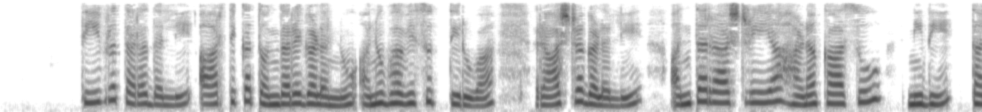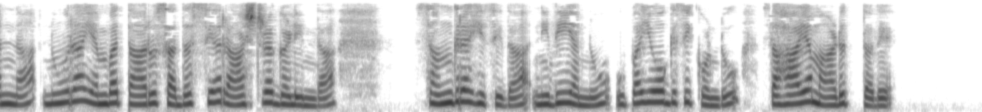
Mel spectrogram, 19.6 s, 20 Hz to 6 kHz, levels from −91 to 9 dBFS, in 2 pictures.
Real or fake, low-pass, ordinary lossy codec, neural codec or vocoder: real; 5.4 kHz; MP3, 32 kbps; none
